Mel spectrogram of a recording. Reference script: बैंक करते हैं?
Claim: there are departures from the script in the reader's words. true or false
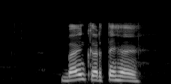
false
